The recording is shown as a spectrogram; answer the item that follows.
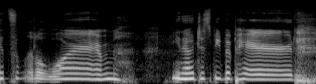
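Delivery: sugary, sweet little voice. Speaker tells the audience how someone warned them: Andrea's sweet little voice. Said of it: "in her sweet little voice that she has".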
